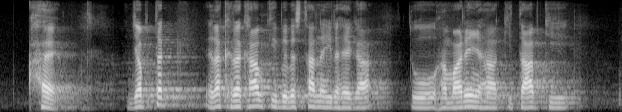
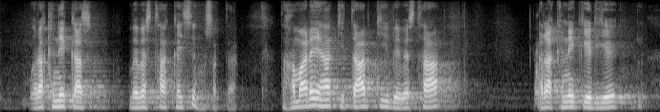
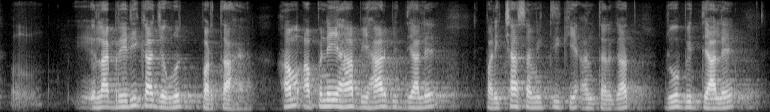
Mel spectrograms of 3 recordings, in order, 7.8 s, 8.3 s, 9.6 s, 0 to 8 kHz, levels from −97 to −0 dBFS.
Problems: continuous background conversations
